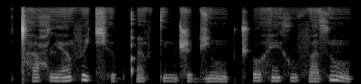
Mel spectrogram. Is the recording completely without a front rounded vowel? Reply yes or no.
yes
